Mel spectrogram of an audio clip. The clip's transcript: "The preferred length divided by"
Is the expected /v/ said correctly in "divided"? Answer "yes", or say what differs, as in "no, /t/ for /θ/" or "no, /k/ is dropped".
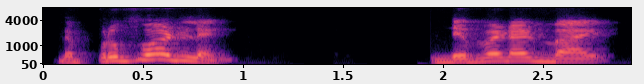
no, /f/ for /v/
